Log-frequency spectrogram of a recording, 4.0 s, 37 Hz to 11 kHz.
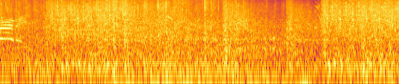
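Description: A Wirbelwind quad flak vehicle fires in a Company of Heroes 3 battle, a dense, unbroken roar of rapid automatic bursts filling the whole stretch, with a commentator's voice running beneath it.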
